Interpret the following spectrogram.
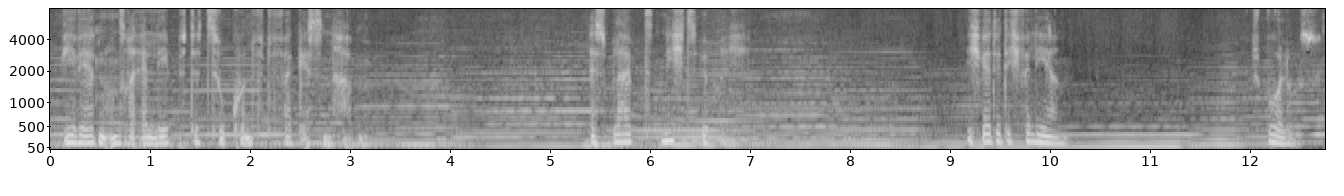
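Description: An actress playing a brooding spaceship scientist in a science fiction radio drama, speaking in short, deliberate phrases. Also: female voice, deep voice, music in the background. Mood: anguished, resigned. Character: anguished, clinical spaceship scientist, resigned woman.

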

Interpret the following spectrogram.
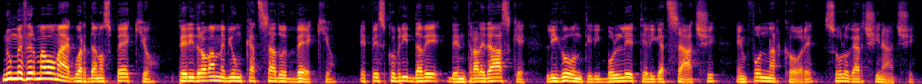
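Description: A man's voice: mid-range voice, moderate pace, hardly any pauses, a little mellow, lightly acted. A man reading the verse of a dead bricklayer who drank away his wages, in a Roman accent. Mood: weary. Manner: reciting dialect verse in rhyme. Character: dead worn-out bricklayer, weary and sour.

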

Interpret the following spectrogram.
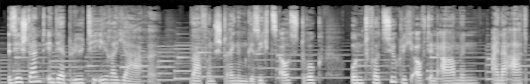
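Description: A man acts out an earnest young husband telling his life in a literary radio play. His delivery is measured and articulate, with a gently exasperated edge, at a medium pitch. Faint music can sit behind the voice. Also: close to an everyday voice. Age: young adult.

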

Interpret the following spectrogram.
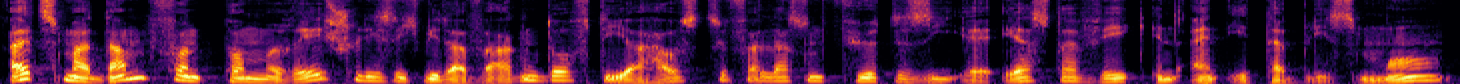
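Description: Male narrator, wry, low gravelly voice, expressive swings, literary radio drama. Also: moderate pace, few pauses, no room sound, clean studio sound, exaggerated voice. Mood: wry, dramatic. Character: wry, unhurried male storyteller.

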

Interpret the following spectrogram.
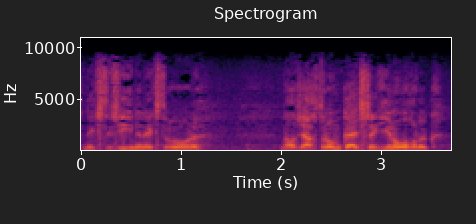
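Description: A man's voice: mid-range voice, fast, slight background noise, lightly acted. An actor playing a young boatswain in a radio drama, respectful to his superior, hesitant but candid. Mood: frank, wistful. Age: young adult. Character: young, frank, respectful boatswain from the towing trade.

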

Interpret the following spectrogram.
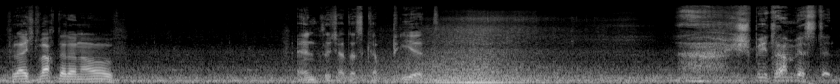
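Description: An actor playing a grumbling, colloquial long-haul truck driver in a 1950s German radio crime drama. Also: male voice, medium pitch, animated, measured pace, very noisy, natural voice.

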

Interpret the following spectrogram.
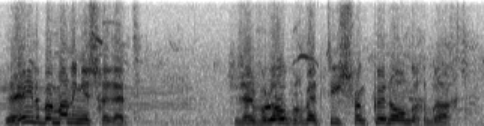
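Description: An actor playing a down-to-earth, resigned young islander in a Dutch radio play, speaking matter-of-factly. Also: male voice, high voice, animated, fairly quick, bright, forceful tone, a little hiss or hum.

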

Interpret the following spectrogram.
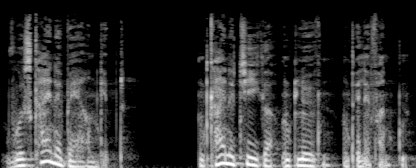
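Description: A nervous yet stubborn woman in a radio drama, answering with wry, deadpan retorts. Her voice is very husky and crackly, often sinking close to a whisper. The sound is dry and close. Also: a bass voice, moderate pace, dry recording, full character voice. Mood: panicky, stubborn. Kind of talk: German-language radio play dialogue.

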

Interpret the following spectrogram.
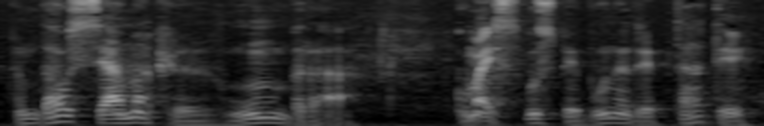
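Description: An actor playing a tactful, reserved prince in a radio play, speaking in a measured, formal and polite way. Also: male voice, sits low. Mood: attentive, polite. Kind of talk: mid-century Romanian radio theatre acting.

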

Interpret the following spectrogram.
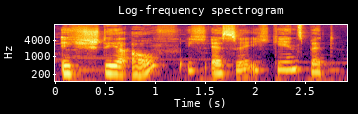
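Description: An actress playing a shy, frank twenty-year-old would-be writer, naive and earnest, in a radio drama. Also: female voice, sits high, animated, takes it slowly, gravelly, darkish tone, slightly rough, soft background music, full character voice. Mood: candid.

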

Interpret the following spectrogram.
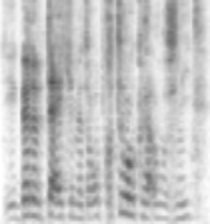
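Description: Actor as high-voiced stubborn young man, noisy recording. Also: steady tone, fast talker, natural voice. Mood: defiant. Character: stubborn defensive younger man, evasive and restless. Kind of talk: Dutch radio play acting.

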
